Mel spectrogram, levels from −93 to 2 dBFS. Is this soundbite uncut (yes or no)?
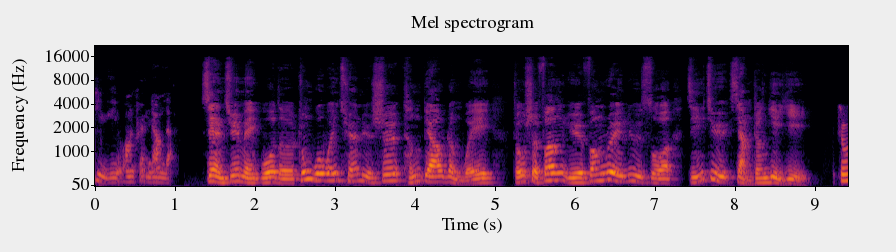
yes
